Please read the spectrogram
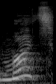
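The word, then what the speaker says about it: мать: Like, because you see, the Russian word mать, for example, ma and t with the soft sound, мягкий знак they call it, mать, If you change those syllables, you get tma, tma.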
